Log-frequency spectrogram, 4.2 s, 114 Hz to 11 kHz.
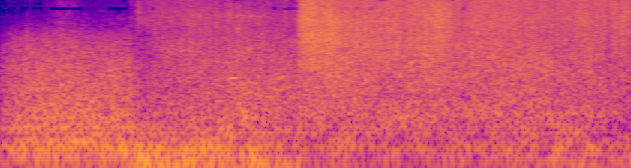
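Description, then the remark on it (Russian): A massive explosion at the port of Beirut, comparable in power to a tactical nuclear weapon and estimated at 2.2 kilotons, roars loudly: a dense wall of rumbling noise that surges abruptly twice and keeps thundering without a break for several seconds. No voices. “Это был взрыв, сопоставимый по мощности с тактическим ядерным оружием.”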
